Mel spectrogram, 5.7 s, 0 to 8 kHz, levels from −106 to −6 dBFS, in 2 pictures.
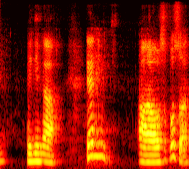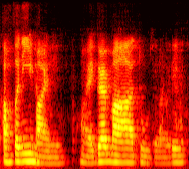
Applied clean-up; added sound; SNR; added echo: neural mask model DeepFilterNet 3.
